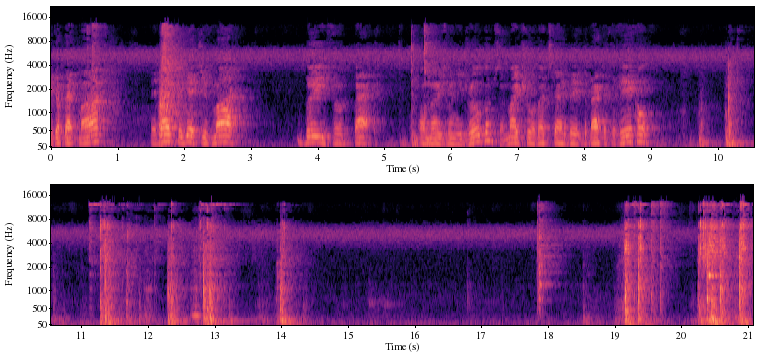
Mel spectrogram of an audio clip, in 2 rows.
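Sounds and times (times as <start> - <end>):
metal crossbars knocking and clunking: 9.7 - 14.4, 19.0 - 21.0.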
